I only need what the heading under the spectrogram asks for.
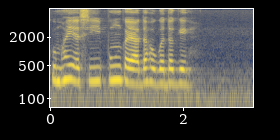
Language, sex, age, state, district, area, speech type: Manipuri, female, 30-45, Manipur, Imphal West, urban, read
